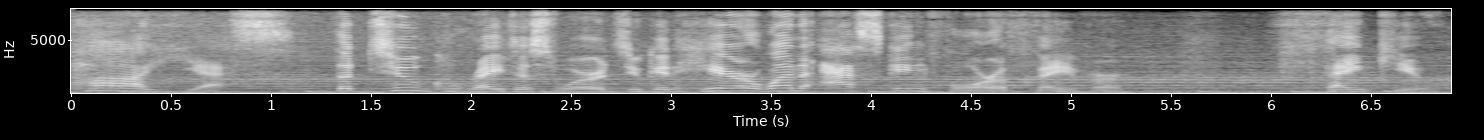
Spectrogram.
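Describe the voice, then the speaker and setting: A shady vampire businessman for an audio drama. His voice is high for a man and swings widely in pitch, measured and commanding, with clear music behind him. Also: very animated. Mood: smug, pleased. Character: smooth, shady vampire businessman who owns a nightclub.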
